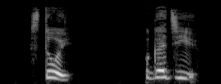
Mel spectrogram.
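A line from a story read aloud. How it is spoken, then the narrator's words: Shout. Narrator (Russian): крикнула Богдана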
